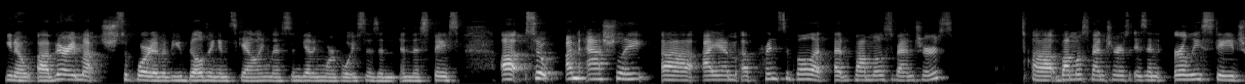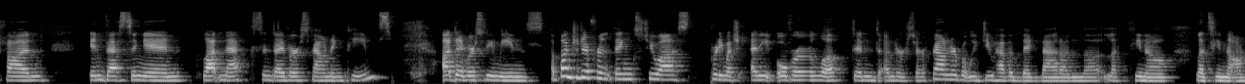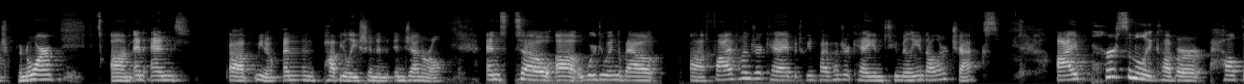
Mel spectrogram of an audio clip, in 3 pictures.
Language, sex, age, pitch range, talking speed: English, female, 20-39, 185-225 Hz, 170 wpm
